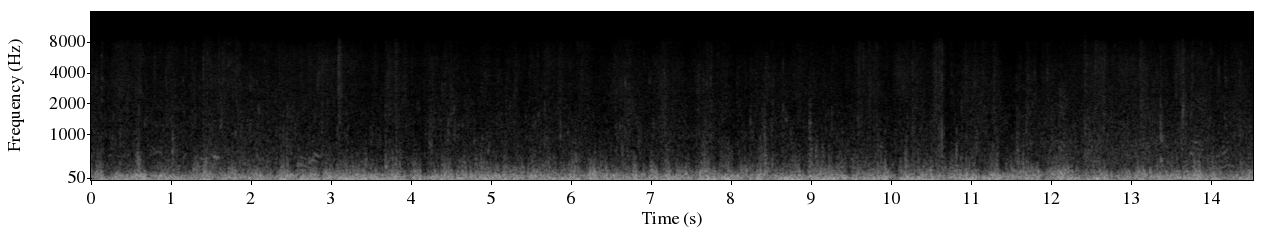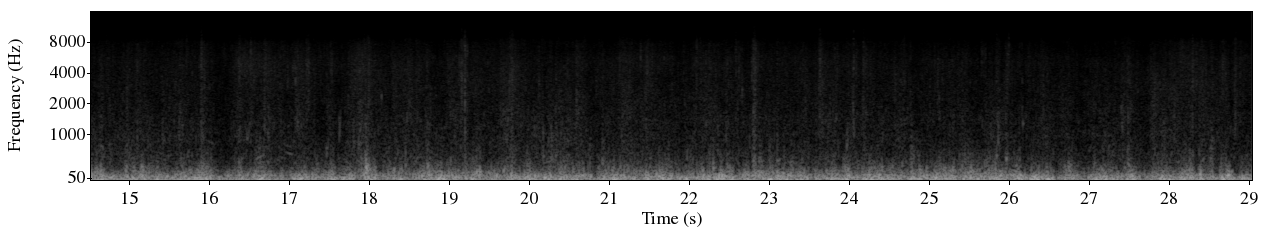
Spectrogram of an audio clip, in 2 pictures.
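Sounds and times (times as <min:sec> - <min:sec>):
water rushing along hull: 0:00.0 - 0:29.0
water splashing against bow: 0:00.0 - 0:29.0
wind buffeting microphone: 0:00.0 - 0:29.0.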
